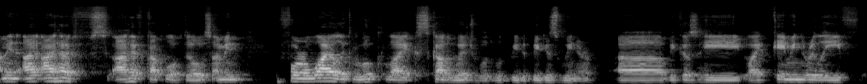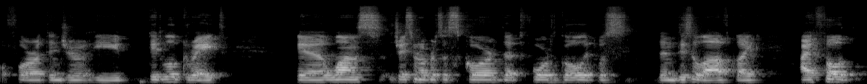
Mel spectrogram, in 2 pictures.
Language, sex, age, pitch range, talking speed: English, male, 20-39, 100-115 Hz, 185 wpm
